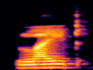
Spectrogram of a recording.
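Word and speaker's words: light: एच देखिए वहां silent होता है कि जी के बाद एच आ जाता तो ऐसी कंडीशन पे एच जो होता है साइलेंट ही होता है।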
